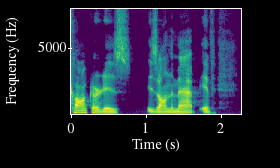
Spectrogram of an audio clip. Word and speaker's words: Concord: It's spelled Concord, yeah. But it's pronounced Concord, right? – Concord.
